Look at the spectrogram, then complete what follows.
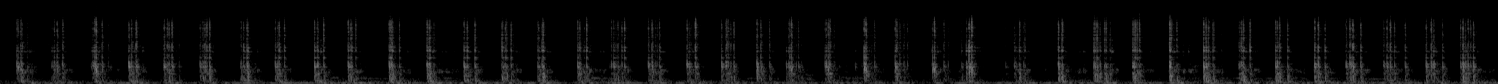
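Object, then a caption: Textured plastic cup. Fingertips and nails tap the sides of a hollow, lavender, diamond-textured plastic cold cup. About 58 quick, dry, bright clicks come in a steady but uneven rhythm, each dying away almost at once, over a faint low hum.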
